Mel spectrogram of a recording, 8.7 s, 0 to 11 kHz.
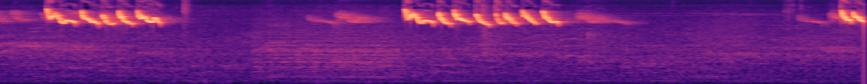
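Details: Caged white-eye in training, singing to welcome the 2021 new year: two bursts of five or six loud, high, rapid descending whistled notes about four seconds apart, with softer thin notes between.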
